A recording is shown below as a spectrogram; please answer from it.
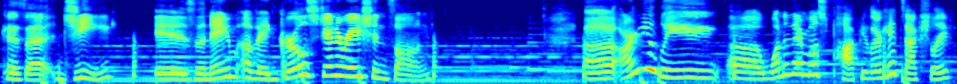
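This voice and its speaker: A woman's voice: on the high side, expressive, unhurried, bright, forceful tone. A woman streamer reading a story aloud in a playful, giggly way, with casual asides. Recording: music behind the voice.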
